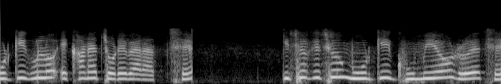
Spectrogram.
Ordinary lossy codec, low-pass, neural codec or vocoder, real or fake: AAC, 24 kbps; 5.4 kHz; none; real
